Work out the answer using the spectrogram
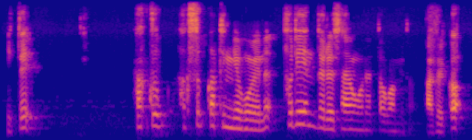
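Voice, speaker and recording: A man's voice: fairly high pitch, lively intonation, fast. Young man presenting a paper, lo-fi. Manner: hesitant, many restarts and fillers. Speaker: student presenter. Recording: dull lo-fi audio.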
